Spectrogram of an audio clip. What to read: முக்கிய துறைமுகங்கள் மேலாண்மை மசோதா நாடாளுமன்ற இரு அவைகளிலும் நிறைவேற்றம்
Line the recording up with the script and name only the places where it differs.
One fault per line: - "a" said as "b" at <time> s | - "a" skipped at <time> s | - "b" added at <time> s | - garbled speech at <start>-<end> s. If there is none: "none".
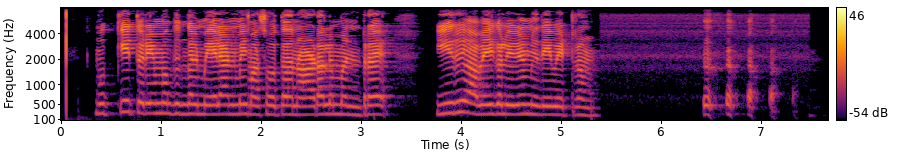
none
